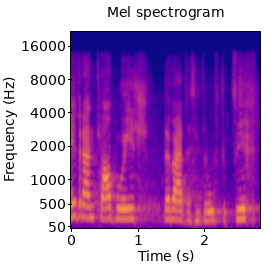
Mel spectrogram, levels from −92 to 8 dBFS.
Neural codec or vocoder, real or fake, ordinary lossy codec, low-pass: codec, 44.1 kHz, 2.6 kbps, SNAC; fake; none; 14.4 kHz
